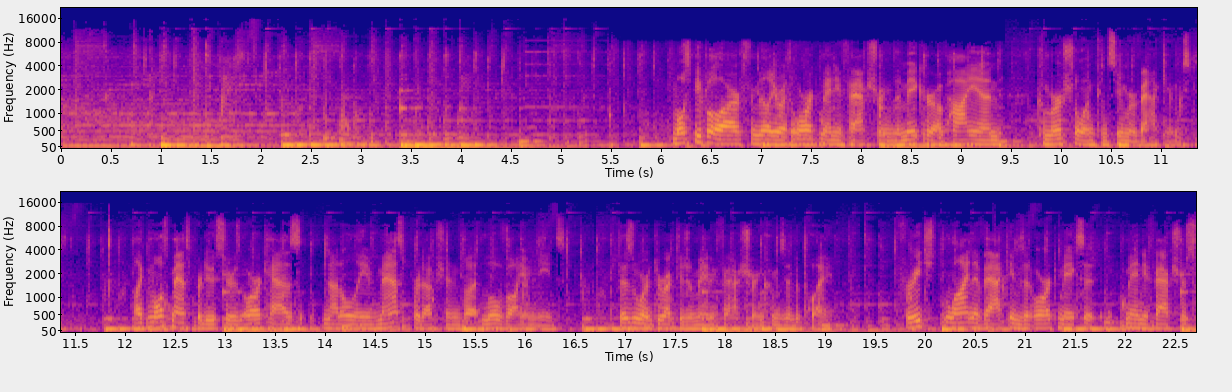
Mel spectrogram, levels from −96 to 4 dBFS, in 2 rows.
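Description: A call bitrate drop runs from 5.48 to 9.49 s: the audio turns coarse and muffled as the top end collapses from 20 kHz to 8 kHz, which fits the encoder falling from about 32 to 12 kbps, bottoming out for nearly 3 s. Unlike packet loss, the sound never gaps or stutters.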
